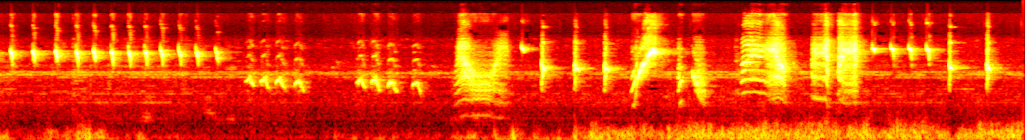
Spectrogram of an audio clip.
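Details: Long-tailed shrike sounds used as a lure to provoke reluctant caged shrikes into singing: rapid chattering series, then sharp falling notes and harsh buzzy squawks over a dense low rumbling background.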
